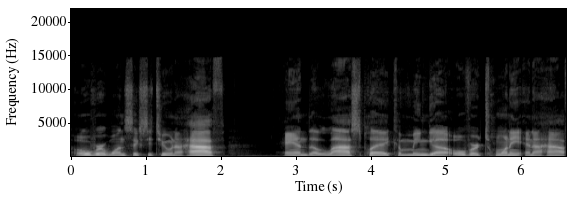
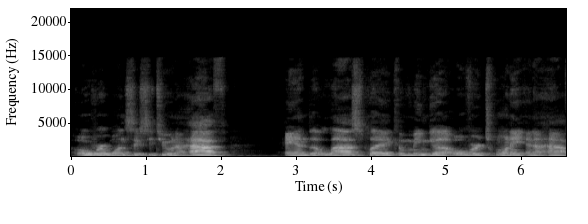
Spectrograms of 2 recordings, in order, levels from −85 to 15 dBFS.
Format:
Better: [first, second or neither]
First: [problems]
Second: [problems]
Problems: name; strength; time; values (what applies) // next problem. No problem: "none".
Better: first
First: none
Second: room echo; slight; dies away in 0.3 s // off-mic speech; far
